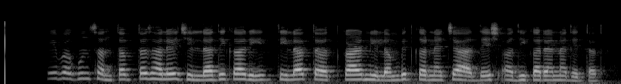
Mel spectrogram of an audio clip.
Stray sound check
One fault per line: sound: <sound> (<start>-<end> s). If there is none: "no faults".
no faults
